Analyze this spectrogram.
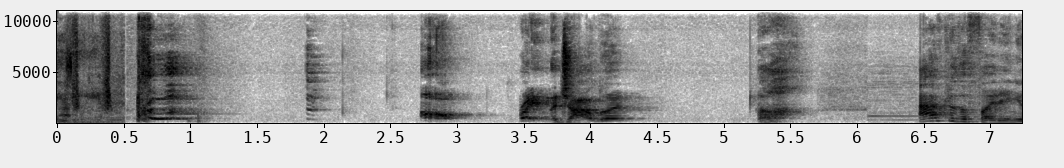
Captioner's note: gasp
